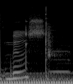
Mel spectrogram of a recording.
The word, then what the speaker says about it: mousse: And then there's another version of it where it's a fruity mousse, which is or mousse. Fruity mousse. It sounds like mouse, but not. It's in between moose and mouse.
